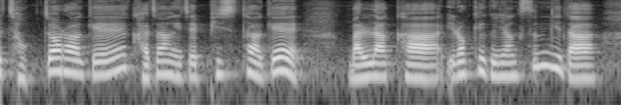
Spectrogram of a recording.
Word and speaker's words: 말라카: 그리고 또 뭐 현지 사람들의 말을 들으면 뭐 말락 뭐 이런 식으로 발음을 하기도 하고요. 근데 이제 우리는 그냥 한국어 발음에 적절하게 가장 이제 비슷하게 말라카 이렇게 그냥 씁니다. 뭐 때에 따라서는 물라카라고 쓰기도 하고요.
